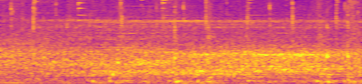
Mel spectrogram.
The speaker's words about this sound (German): Jetzt kommt gerade eine Straßenbahn hinter mir.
